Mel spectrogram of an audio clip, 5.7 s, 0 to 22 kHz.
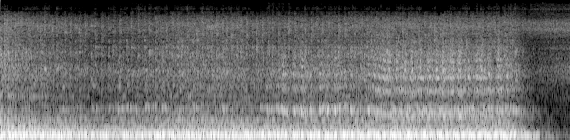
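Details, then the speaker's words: Lexus IS300 with swapped 1UZ V8, first start on base map: loud rough run with heavy low rumble and rattle from rear bottom of bell housing, worse when releasing clutch; bell housing noise, cause unknown. "and when it started the first time there was a hellacious noise coming from the rear bottom of the bell housing area I'm not sure what it was"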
